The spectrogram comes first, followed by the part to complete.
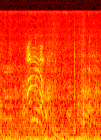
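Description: Voices of passers-by on a paved park path, unclear rather than distinct words, with a clear rising-and-falling call about half a second in. Footsteps on the pavement run underneath.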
